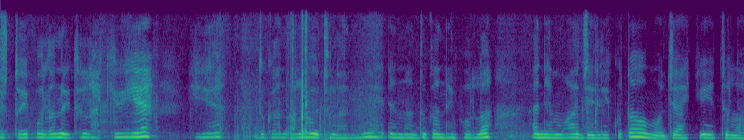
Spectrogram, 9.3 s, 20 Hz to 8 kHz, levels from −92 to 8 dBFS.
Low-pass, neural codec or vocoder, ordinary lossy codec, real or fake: 7.2 kHz; vocoder, 22.05 kHz, 80 mel bands, WaveNeXt; none; fake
